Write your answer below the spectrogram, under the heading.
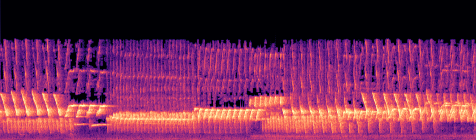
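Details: Singing Spanish Timbrado canary: a long unbroken run of chained tours, quick rattling trills giving way to smooth sustained metallic rolls and then to rapid clipped notes again, clear and steady throughout.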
